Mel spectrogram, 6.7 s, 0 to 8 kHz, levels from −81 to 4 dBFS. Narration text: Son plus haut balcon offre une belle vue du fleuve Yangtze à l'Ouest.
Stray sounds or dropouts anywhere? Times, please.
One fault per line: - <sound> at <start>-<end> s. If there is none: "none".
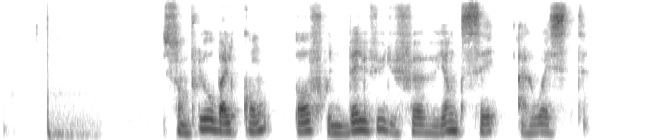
- thud at 0.5-1.0 s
